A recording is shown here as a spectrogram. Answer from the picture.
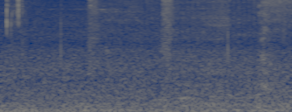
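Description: Urban street ambience: a steady low rumble of light city traffic, with faint footsteps on pavement about twice a second.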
